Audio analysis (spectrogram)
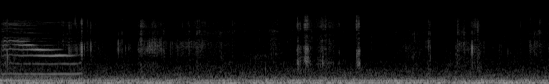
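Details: Black-and-white tuxedo (hachiware) cat meowing while leading its owner along: one clear, steady-pitched meow with rich harmonics in the first second, then rustling, soft clicks and footstep-like taps over a constant low hum.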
